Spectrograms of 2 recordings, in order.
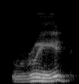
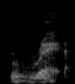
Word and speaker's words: read: diferente en su pronunciación en presente se dice read y en pasado se dice read entonces hay diferentes tipos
